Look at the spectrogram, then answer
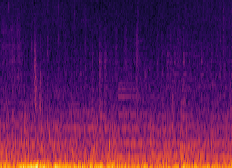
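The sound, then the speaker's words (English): A vehicle rumbles steadily, its deep engine and road noise holding an even level as it rolls to a stop and parks by a mailbox, with no voices. “His old truck there, so he's at home now. Remember to park up by the mailbox.”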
